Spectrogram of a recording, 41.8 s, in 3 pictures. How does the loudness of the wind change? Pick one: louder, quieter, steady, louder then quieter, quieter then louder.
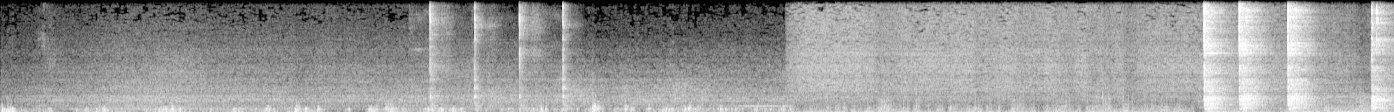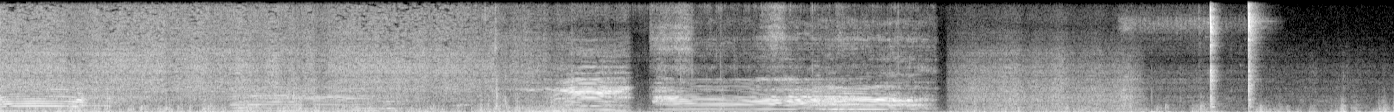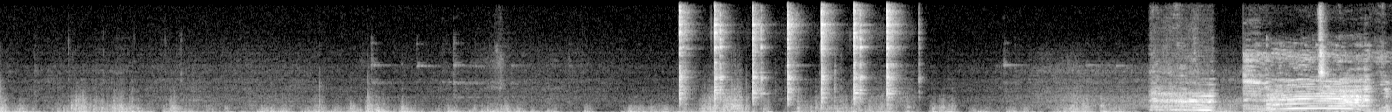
quieter.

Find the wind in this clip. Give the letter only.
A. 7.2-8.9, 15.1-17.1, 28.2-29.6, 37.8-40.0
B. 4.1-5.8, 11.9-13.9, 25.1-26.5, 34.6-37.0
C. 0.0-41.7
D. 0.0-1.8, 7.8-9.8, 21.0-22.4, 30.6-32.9
C.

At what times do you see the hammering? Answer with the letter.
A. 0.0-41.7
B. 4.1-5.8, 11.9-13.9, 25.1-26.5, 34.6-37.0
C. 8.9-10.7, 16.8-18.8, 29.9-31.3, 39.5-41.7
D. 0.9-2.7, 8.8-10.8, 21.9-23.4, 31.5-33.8
B.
